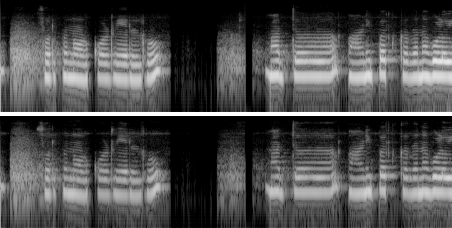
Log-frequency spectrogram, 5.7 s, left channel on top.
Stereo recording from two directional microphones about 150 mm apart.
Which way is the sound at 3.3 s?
15° left (ahead or behind).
